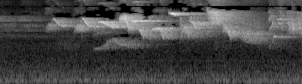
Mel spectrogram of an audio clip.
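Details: A white double-collared seedeater in an amateur breeder's collection sings in the classic style, a fast chain of high buzzy notes stepping up and down, trailing into sharp chips.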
